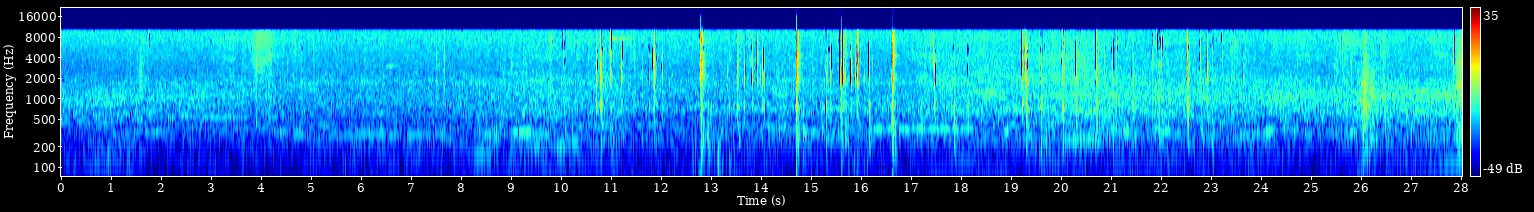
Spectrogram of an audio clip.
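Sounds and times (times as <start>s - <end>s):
clicks and knocks of handling: 10.0s - 12.2s, 12.8s - 18.3s, 19.2s - 23.9s.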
